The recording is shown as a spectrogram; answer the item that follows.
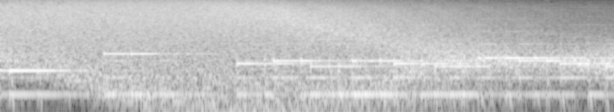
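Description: Ambient Berlin-school electronic music played on synthesizers: a hissing wash of filtered noise under a held low note, with short synth notes stepping in a sequenced pattern above it. The noise wash dulls toward the end.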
